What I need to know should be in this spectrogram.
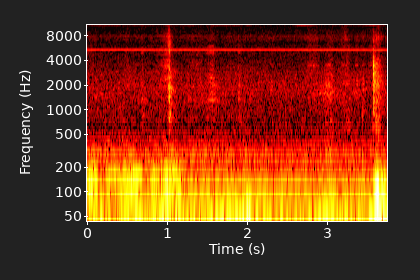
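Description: Faint, irregular ticks about once a second over a quiet hum; a shorted regulator transistor is overloading the switch-mode supply.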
